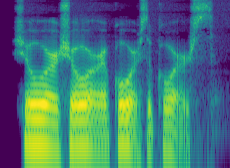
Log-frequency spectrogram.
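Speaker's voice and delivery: slow, mocking agreement; a hint of teasing sarcasm; sarcastic. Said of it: "Dean agreed sarcastically".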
